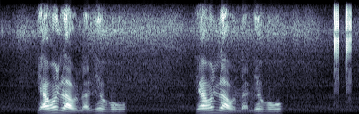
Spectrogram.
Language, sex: Southern Sotho, male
